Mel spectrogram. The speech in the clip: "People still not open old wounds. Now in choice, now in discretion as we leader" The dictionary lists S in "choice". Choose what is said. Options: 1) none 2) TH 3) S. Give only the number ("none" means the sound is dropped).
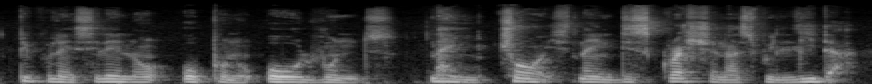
3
